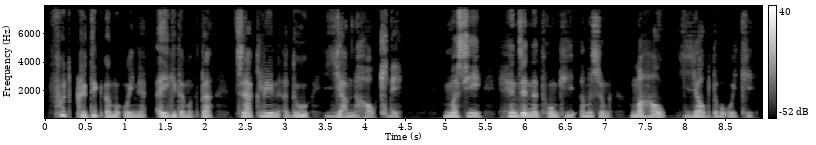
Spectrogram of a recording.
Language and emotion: Manipuri, disgusted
